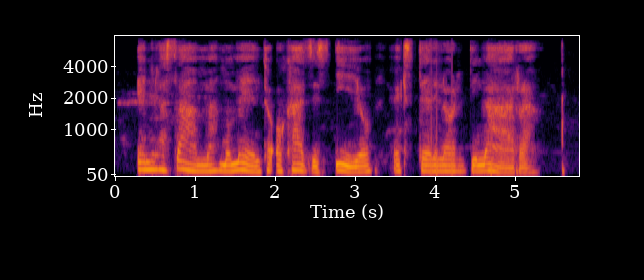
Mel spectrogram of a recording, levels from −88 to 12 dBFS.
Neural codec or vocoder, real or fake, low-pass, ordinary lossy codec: none; real; 7.2 kHz; AAC, 32 kbps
